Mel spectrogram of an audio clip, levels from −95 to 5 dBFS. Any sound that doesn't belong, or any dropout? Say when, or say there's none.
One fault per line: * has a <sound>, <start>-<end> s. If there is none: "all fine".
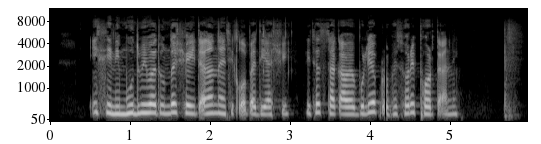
* has a dropout, 4.2-4.2 s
